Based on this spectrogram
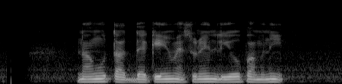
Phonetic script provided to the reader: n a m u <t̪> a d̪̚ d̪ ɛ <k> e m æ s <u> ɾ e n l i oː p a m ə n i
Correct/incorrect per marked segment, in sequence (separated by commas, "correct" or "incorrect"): correct, correct, correct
